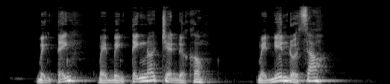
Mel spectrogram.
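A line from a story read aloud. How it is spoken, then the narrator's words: Repeated frantic shouting. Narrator (Vietnamese): Tuấn liên tục hét lên với Thiện rằng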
